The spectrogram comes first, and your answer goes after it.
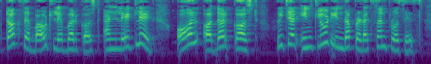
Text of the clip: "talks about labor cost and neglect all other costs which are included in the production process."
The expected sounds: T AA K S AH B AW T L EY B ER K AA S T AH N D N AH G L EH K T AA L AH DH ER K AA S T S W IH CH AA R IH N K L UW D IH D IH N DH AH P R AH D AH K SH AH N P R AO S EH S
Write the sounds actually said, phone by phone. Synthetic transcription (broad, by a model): T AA K S AH B AW T L EY B ER K AA S T AH N D L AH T L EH T AA L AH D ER K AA S T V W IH CH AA R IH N K L UW D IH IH N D AH P R AH D AH K SH AH N P R AO S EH S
